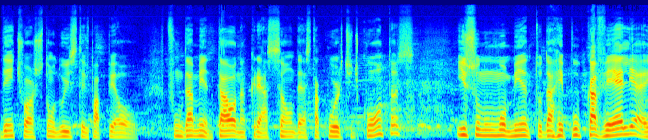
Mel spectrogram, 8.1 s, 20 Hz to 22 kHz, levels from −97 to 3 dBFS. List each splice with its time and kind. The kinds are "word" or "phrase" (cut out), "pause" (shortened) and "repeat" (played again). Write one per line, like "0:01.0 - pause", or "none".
0:01.1 - word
